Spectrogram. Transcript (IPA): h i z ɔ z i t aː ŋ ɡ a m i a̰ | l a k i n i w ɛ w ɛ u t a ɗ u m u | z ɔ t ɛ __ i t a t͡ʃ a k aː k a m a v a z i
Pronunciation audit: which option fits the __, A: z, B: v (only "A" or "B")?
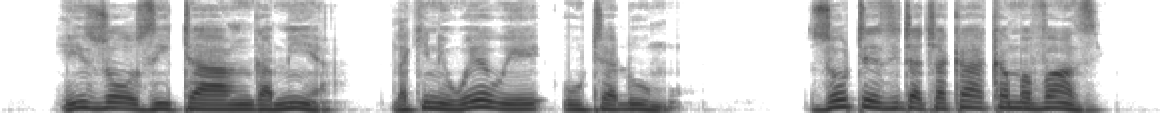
A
